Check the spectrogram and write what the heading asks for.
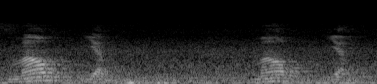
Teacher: yunzarun ro dia baris hadapan ru keadaan yang ketiga ra sukun ra yang mati sebelumnya berbaris fathah berbaris di atas Jadi dia terpengaruh dengan ra terpengaruh dengan baris atas huruf sebelumnya. Jadi bunyi ra yang mati tersebut juga berbunyi tafkhim tebal kerana sebelumnya berbaris di atas.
